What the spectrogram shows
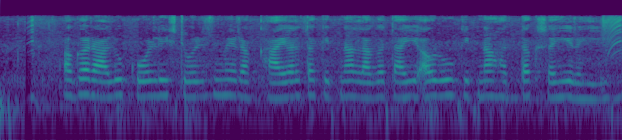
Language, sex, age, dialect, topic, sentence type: Bhojpuri, female, 18-24, Western, agriculture, question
